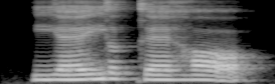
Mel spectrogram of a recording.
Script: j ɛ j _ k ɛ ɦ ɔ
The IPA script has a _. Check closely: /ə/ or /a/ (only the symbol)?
ə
